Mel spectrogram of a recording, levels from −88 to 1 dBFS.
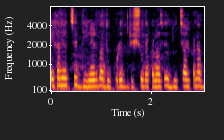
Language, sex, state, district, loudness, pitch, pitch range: Bengali, female, West Bengal, Jhargram, -18 LUFS, 230 Hz, 220-245 Hz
